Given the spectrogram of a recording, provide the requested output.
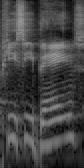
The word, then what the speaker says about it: PC bang: There are public places called PC Bangs, the right pronunciation is PCbang, where people can play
